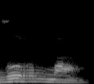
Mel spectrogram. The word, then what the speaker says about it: gourmandes: Jadi ils sont gourmands, pakai s. Tuh. Nah, kalau cewek dan atau feminang plus plurial, jadinya elles sont gourmandes. Tulisannya gourmandes ya, tapi bacanya gourmand. Sama.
